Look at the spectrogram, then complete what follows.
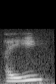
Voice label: "ahir", Catalan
